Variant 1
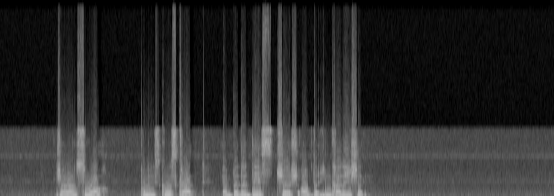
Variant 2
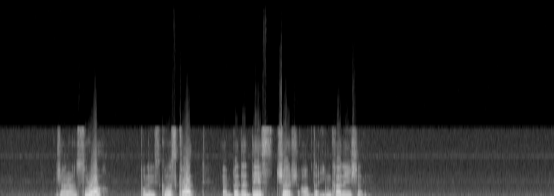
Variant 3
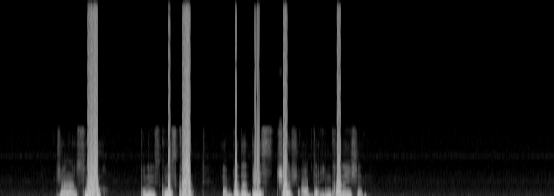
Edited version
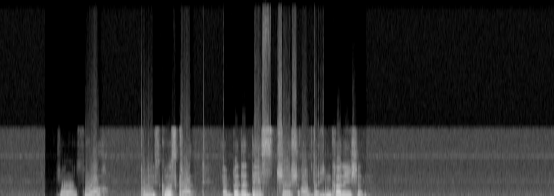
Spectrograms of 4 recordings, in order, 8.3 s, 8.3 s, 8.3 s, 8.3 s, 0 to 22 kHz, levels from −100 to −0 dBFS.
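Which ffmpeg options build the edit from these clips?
-filter_complex "[1:a]asplit=3[a][b][c];[0:a]asplit=5[d][e][f][g][h];[d]atrim=end=0.682[i];[2:a]atrim=start=0.678:end=1.292[j];[e]atrim=start=1.288:end=2.302[k];[a]atrim=start=2.298:end=2.722[l];[f]atrim=start=2.718:end=3.362[m];[b]atrim=start=3.358:end=3.822[n];[g]atrim=start=3.818:end=4.862[o];[c]atrim=start=4.858:end=5.502[p];[h]atrim=start=5.498[q];[i][j]acrossfade=d=0.004:c1=hsin:c2=hsin[r];[r][k]acrossfade=d=0.004:c1=hsin:c2=hsin[s];[s][l]acrossfade=d=0.004:c1=hsin:c2=hsin[t];[t][m]acrossfade=d=0.004:c1=hsin:c2=hsin[u];[u][n]acrossfade=d=0.004:c1=hsin:c2=hsin[v];[v][o]acrossfade=d=0.004:c1=hsin:c2=hsin[w];[w][p]acrossfade=d=0.004:c1=hsin:c2=hsin[x];[x][q]acrossfade=d=0.004:c1=hsin:c2=hsin"

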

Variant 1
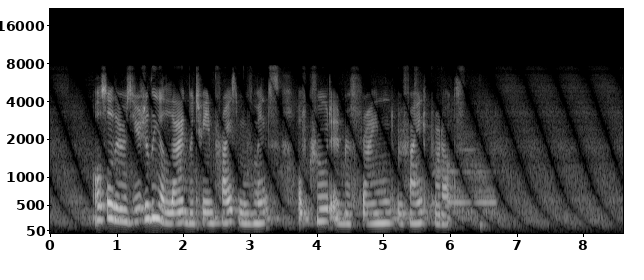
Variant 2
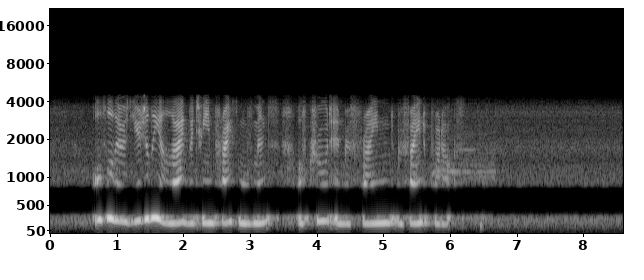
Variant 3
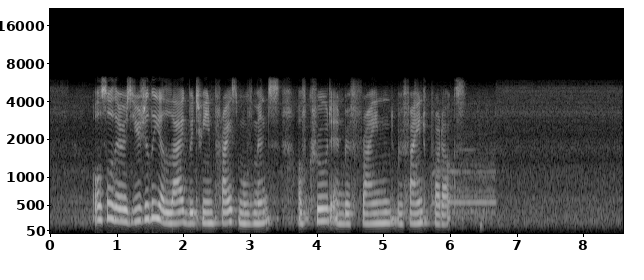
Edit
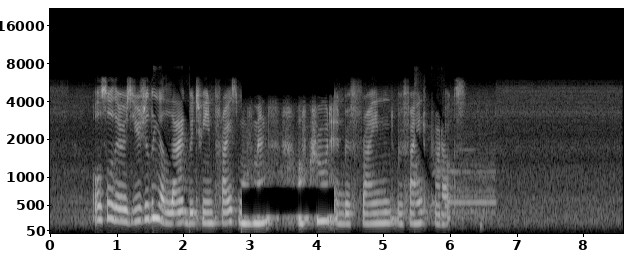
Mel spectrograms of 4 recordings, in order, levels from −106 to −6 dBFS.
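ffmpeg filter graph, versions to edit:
-filter_complex "[0:a]asplit=2[a][b];[2:a]asplit=4[c][d][e][f];[c]atrim=end=1.552[g];[a]atrim=start=1.548:end=2.102[h];[d]atrim=start=2.098:end=2.882[i];[1:a]atrim=start=2.878:end=4.272[j];[e]atrim=start=4.268:end=5.472[k];[b]atrim=start=5.468:end=5.932[l];[f]atrim=start=5.928[m];[g][h]acrossfade=d=0.004:c1=hsin:c2=hsin[n];[n][i]acrossfade=d=0.004:c1=hsin:c2=hsin[o];[o][j]acrossfade=d=0.004:c1=hsin:c2=hsin[p];[p][k]acrossfade=d=0.004:c1=hsin:c2=hsin[q];[q][l]acrossfade=d=0.004:c1=hsin:c2=hsin[r];[r][m]acrossfade=d=0.004:c1=hsin:c2=hsin"

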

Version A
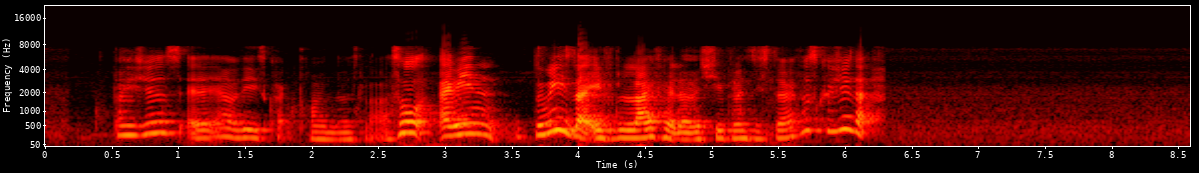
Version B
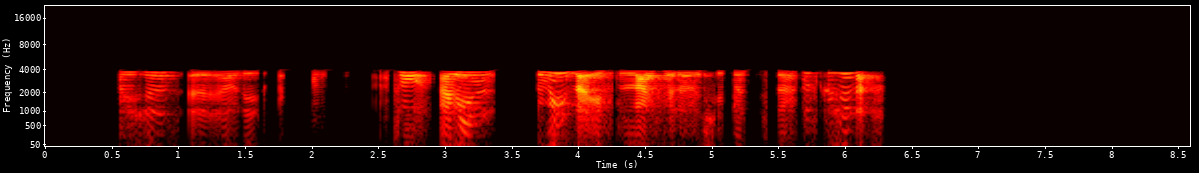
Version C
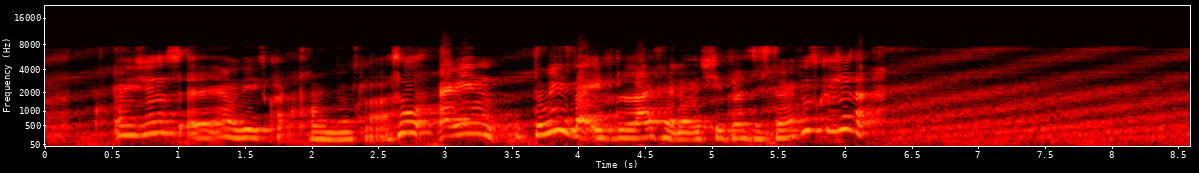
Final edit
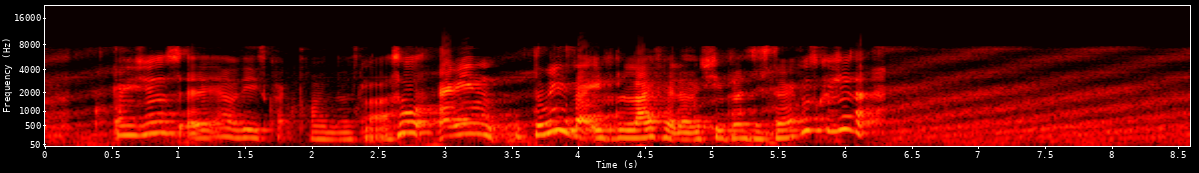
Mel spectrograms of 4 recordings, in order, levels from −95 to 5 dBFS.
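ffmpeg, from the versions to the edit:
-filter_complex "[0:a]asplit=2[a][b];[2:a]asplit=3[c][d][e];[c]atrim=end=1.172[f];[a]atrim=start=1.168:end=2.382[g];[d]atrim=start=2.378:end=4.352[h];[b]atrim=start=4.348:end=4.872[i];[e]atrim=start=4.868[j];[f][g]acrossfade=d=0.004:c1=hsin:c2=hsin[k];[k][h]acrossfade=d=0.004:c1=hsin:c2=hsin[l];[l][i]acrossfade=d=0.004:c1=hsin:c2=hsin[m];[m][j]acrossfade=d=0.004:c1=hsin:c2=hsin"

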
